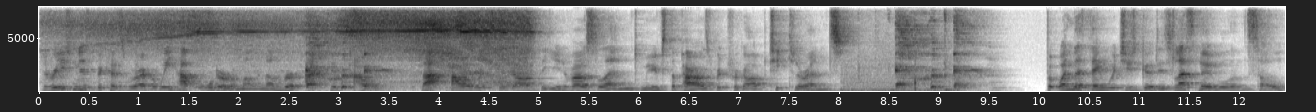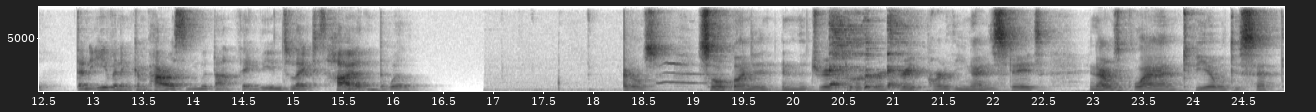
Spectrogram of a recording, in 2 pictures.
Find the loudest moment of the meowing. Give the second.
9 s.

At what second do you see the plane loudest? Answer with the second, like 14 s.
4 s.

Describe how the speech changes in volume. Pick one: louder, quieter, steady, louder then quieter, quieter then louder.
steady.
